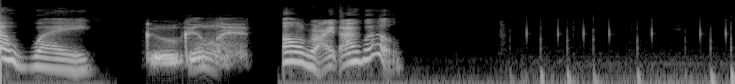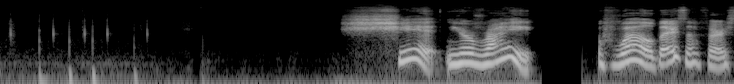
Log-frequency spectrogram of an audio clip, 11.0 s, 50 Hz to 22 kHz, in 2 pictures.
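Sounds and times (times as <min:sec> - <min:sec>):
typing on keyboard: 0:03.7 - 0:06.7.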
